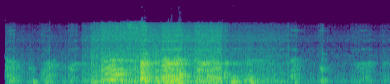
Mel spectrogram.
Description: Â I used the induction loop receiver to listen in to the sound of my computer.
